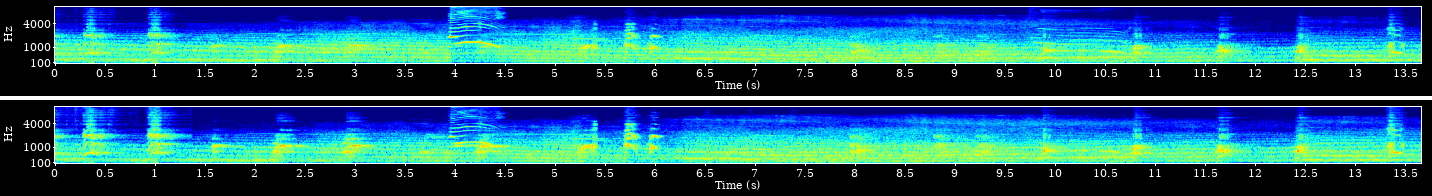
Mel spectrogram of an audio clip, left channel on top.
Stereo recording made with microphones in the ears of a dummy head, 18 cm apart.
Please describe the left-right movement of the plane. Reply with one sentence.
In this clip you hear the plane travel towards the right.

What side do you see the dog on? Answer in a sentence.
You can hear the dog on the right.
